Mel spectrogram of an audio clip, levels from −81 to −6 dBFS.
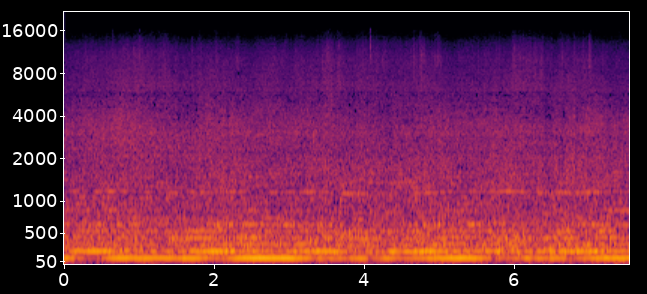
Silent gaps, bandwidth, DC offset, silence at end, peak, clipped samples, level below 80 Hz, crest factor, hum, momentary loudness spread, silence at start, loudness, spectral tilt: none; 15.5 kHz; under 0.1%; 0 s; -12 dBFS; under 0.1%; -48 dBFS; 12 dB; none; 3 LU; 0 s; -25 LUFS; -5.5 dB/octave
